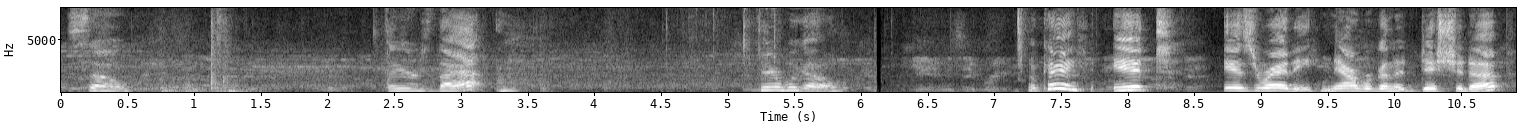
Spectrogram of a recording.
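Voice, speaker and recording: A woman's voice: mid-range voice, expressive, very slow, long pauses, soft background music. A middle-aged or older woman, chatting casually and folksily to viewers as she demonstrates home cooking. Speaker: home cook vlogger.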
